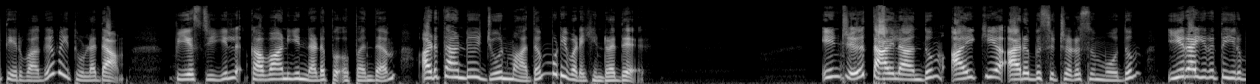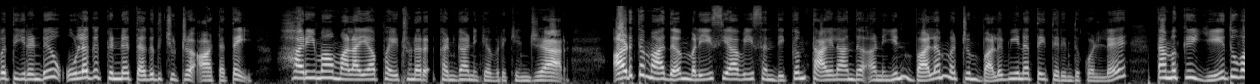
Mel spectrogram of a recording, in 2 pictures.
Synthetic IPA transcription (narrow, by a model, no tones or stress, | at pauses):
t̪eːɾʋaːɣɐʋɐɪt̪ːɯɭːɐða̰ːm | piɛsd͡ʒijɪlkɐʋaːnɪjɪnnɐɽɐpːɯʔɔpːɐnd̪ɐm | ʔɐɽɯt̪ːaːɳɖɯd͡ʒuːnmaːðɐmːʊɽɪʋɐɽɐɪɣɪndrɐðɯ | ɪndrɯt̪aːjlaːnd̪ɯmɐɪkɪjɐʔɐɾɐbɯsɪʈrɐɾɐsɯmːoːðɯm | iːɾaːjɪɾɐt̪ːɯɪɾɯbɐt̪ːiɪɾɐɳɖɯʔʊlɐɣɐkːɪɳːɐt̪ɐɣɯðɪt͡ʃːʊʈrɐʔaːʈːɐt̪ːɐɪ | hɐɾɪmaːmɐlaːjaːpɐjɐʈrɯnɐɾkɐɳɡaːɳɪkːɐʋɪɾɯkɪndraːɾ | ʔɐɽɯt̪ːɐmaːðɐmːɐleːsɪjaːʋesɐnd̪ɪkːɯmt̪aːjlaːnd̪ɯʔɐɳɯjɪnbɐlɐmːɐʈrɯmbɐlɐʋiːnɐt̪ːɐɪt̪ːɛɾɪnd̪ɯkɔɭːɐ | t̪ɐmɐkːɯeːðɯʋa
